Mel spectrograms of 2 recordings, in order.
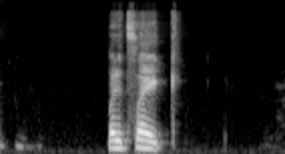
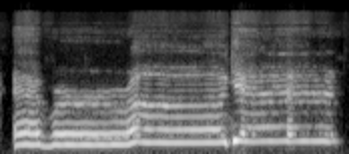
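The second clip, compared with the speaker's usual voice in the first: rising high finish; 9 semitones higher, much slower than usual. Acted. Ends the chant climbing high.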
